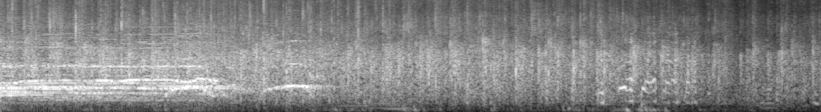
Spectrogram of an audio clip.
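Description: Studio audience clapping and cheering for an artist coming on stage, with a long held shout over the clapping for the first two seconds; the applause then fades away.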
